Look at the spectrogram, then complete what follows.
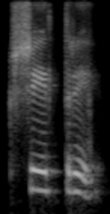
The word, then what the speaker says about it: Kshetre: This yes or with a dot below, if you see, it is this sha. If you know the Devanagari script. Otherwise, it's pronounced as S and H, as shirt. Kshetre, Kurukshetre, Samaveta, Yuyutsavaha, Mamakaha.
